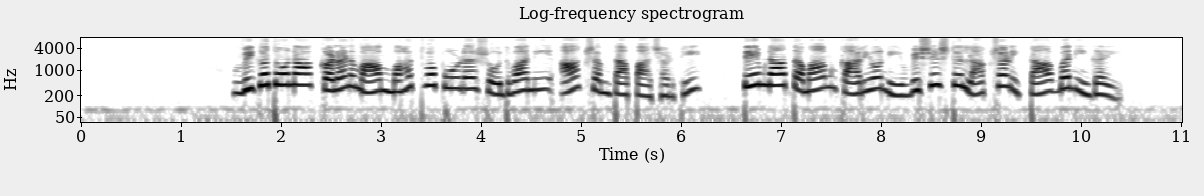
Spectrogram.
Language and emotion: Gujarati, neutral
